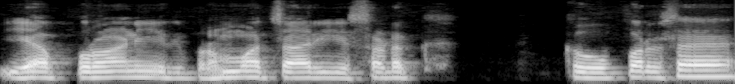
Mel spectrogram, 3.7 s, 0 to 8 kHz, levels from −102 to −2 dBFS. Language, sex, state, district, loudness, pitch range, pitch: Marwari, male, Rajasthan, Churu, -16 LUFS, 155-170 Hz, 160 Hz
